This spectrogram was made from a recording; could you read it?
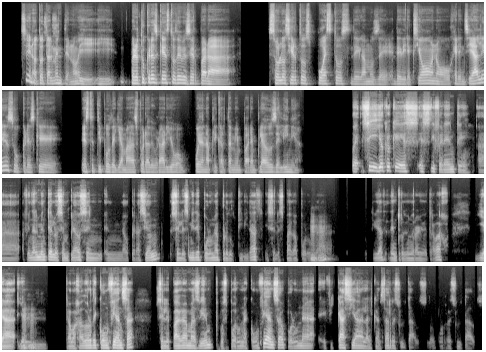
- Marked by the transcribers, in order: none
- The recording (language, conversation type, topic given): Spanish, podcast, ¿Cómo priorizas tu tiempo entre el trabajo y la familia?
